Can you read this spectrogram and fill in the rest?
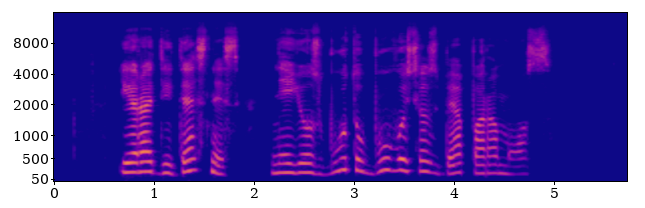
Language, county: Lithuanian, Klaipėda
